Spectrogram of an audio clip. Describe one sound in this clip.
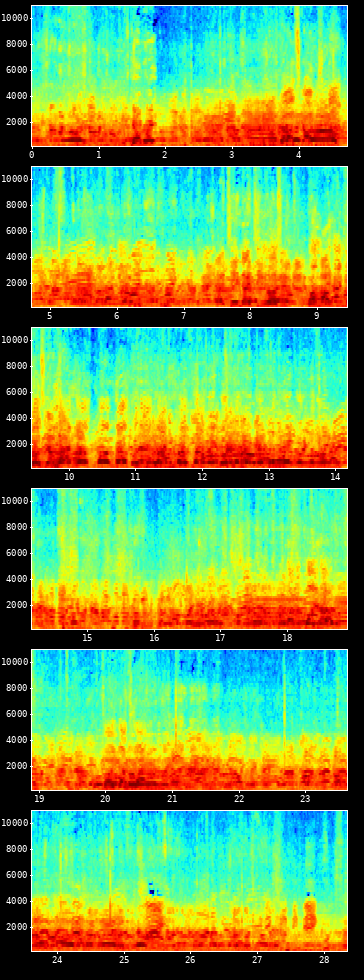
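Spectators nearby talk with animation.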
